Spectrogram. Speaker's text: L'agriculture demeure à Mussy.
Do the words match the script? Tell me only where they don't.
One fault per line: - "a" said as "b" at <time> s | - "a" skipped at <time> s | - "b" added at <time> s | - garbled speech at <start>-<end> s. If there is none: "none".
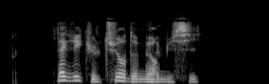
none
